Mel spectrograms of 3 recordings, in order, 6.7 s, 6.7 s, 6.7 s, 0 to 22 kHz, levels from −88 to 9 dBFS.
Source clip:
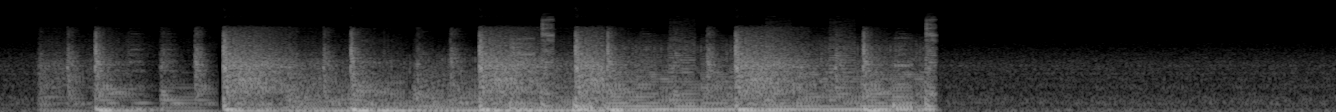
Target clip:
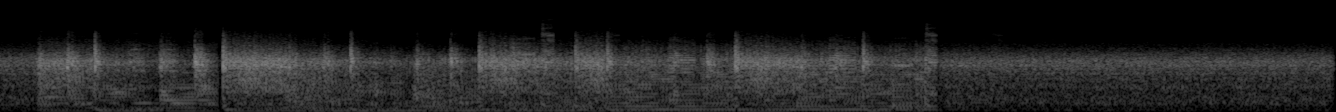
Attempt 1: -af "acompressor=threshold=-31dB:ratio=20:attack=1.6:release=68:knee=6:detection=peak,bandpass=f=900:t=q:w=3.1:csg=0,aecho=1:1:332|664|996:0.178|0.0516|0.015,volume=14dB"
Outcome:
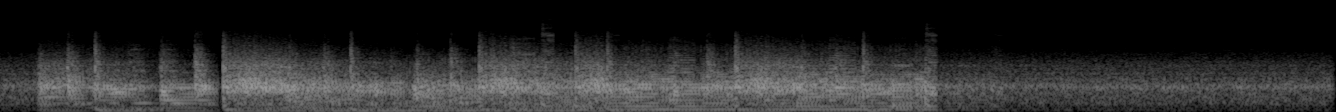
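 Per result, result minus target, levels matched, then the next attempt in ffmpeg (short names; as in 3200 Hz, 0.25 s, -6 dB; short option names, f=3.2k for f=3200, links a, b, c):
1000 Hz band +13.0 dB; compressor: peak gain reduction -7.5 dB
-af "acompressor=threshold=-31dB:ratio=20:attack=1.6:release=68:knee=6:detection=peak,bandpass=f=2.4k:t=q:w=3.1:csg=0,aecho=1:1:332|664|996:0.178|0.0516|0.015,volume=14dB"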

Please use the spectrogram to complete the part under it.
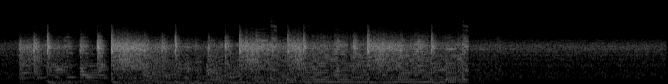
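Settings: compressor: peak gain reduction -7.5 dB
-af "acompressor=threshold=-39dB:ratio=20:attack=1.6:release=68:knee=6:detection=peak,bandpass=f=2.4k:t=q:w=3.1:csg=0,aecho=1:1:332|664|996:0.178|0.0516|0.015,volume=14dB"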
